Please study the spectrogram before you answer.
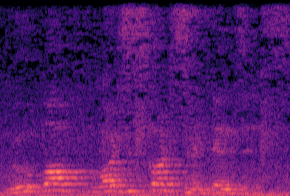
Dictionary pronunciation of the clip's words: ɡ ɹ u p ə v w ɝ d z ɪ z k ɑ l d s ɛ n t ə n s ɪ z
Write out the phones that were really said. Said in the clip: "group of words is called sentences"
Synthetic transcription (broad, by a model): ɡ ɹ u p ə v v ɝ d s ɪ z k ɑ d s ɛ n t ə n s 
